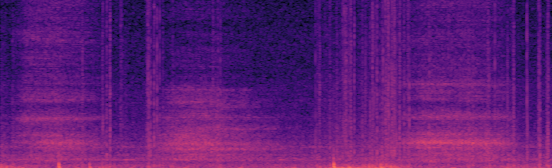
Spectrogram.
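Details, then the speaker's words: Normal breath sounds heard by stethoscope over the back of the chest during a chest examination demonstration; the patient takes moderately deep breaths in and out through the mouth. Soft, even rushing breath sounds. "So we'll start have the patient breathe in and out through their mouth moderately deep breaths. You don't want them to breathe very fast or to hyperventilate as they may become uh dizzy and laded. So moderately large breaths in and out through your mouth."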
